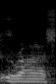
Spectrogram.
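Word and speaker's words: Uranus: that stuff but anyways that's iran-us in greek mythology so that's how you say it so don't make any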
